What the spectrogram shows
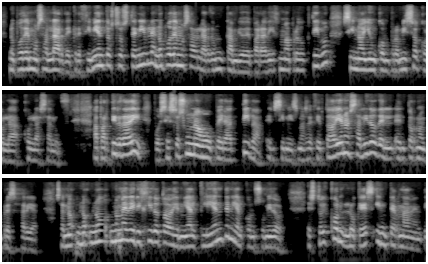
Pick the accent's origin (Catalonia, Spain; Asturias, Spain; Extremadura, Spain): Asturias, Spain; yo que soy asturiana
